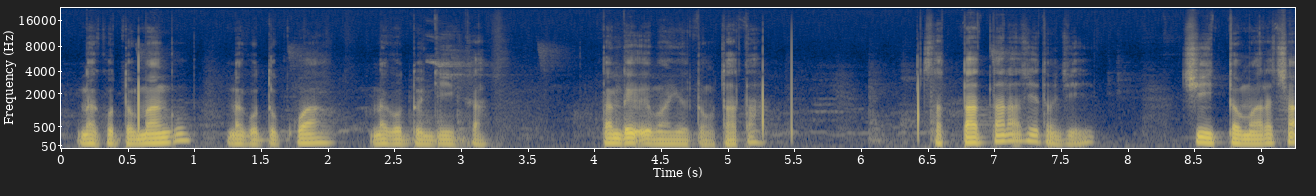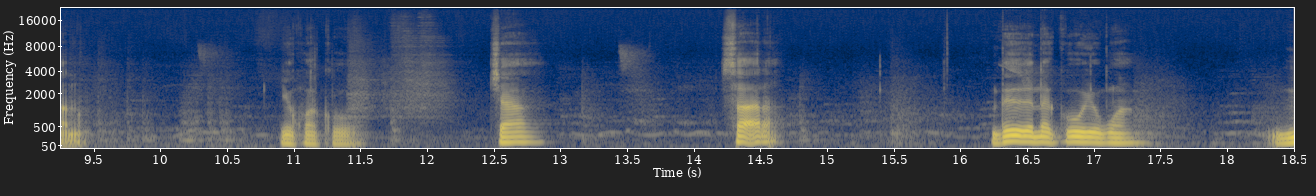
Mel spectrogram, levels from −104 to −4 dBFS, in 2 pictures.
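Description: Speech runs under three loud pops: a sharp crack from 0.58 to 0.60 s standing about 20 dB above the sound, a quick double pop between 5.26 and 5.50 s, and another single crack from 6.43 to 6.45 s, the latter two about 15 dB up. The speech continues underneath each one. The likely cause is a sudden voltage step or pulse, from a plug, switch, static discharge or driver glitch, added to the signal and shaped by the circuits that follow it.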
